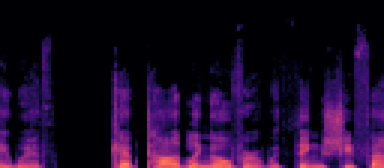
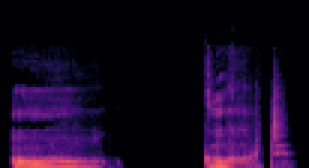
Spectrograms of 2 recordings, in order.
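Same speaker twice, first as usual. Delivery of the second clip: tearful relief; 12 semitones higher than usual. Acted.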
